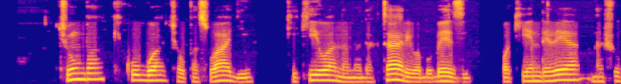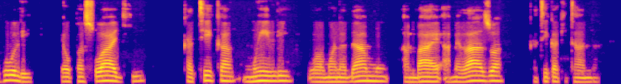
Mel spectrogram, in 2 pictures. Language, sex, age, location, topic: Swahili, male, 25-35, Dar es Salaam, health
